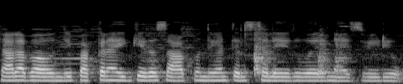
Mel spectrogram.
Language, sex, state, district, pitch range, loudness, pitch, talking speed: Telugu, female, Andhra Pradesh, Chittoor, 175-185 Hz, -17 LUFS, 180 Hz, 195 wpm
